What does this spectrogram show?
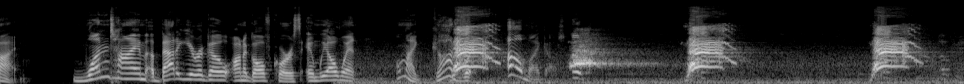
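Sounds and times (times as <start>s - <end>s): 
speech: 0.0s - 5.9s
fox harsh rasping screech-barks: 4.5s - 5.1s, 5.7s - 7.6s, 8.7s - 9.4s.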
